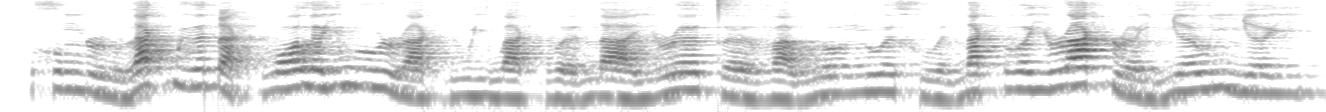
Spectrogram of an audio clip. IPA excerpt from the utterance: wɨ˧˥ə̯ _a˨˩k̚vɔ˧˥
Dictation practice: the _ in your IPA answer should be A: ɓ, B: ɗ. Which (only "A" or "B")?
B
